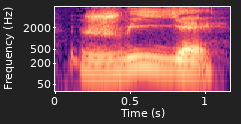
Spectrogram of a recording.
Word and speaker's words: juillet: Juillet. Don't pronounce this final T, E-T here at the end.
